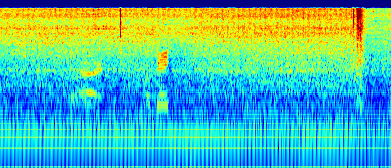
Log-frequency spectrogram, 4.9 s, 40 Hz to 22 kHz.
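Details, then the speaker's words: Onan 15.0 JC generator on gasoline after swapping the gaseous carburetor for a tri-fuel carburetor, load tested to about 15 kW, 120/240 V single phase: runs steady, even and smooth with a low hum. "so once again to recap this thing on gasoline with the tri-fuel carb that I got from 10 uh Fords works perfectly"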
